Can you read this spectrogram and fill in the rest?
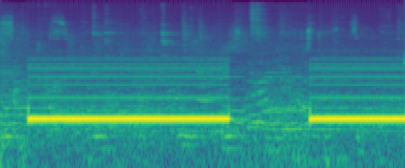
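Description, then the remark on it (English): A telephone being dialed to reach the Examiner newspaper: a steady, buzzing line tone sounds for about two seconds, breaks off briefly, then starts again at the same pitch. “I need to use your telephone.”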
